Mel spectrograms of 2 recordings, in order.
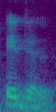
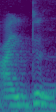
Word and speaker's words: idyll: Let's talk about इडिल। सबसे पहले इडिल का प्रोनंसिएशन आइडिल नहीं है, इडिल का प्रोनंसिएशन इडिल है। You should pronounce it इडिल।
